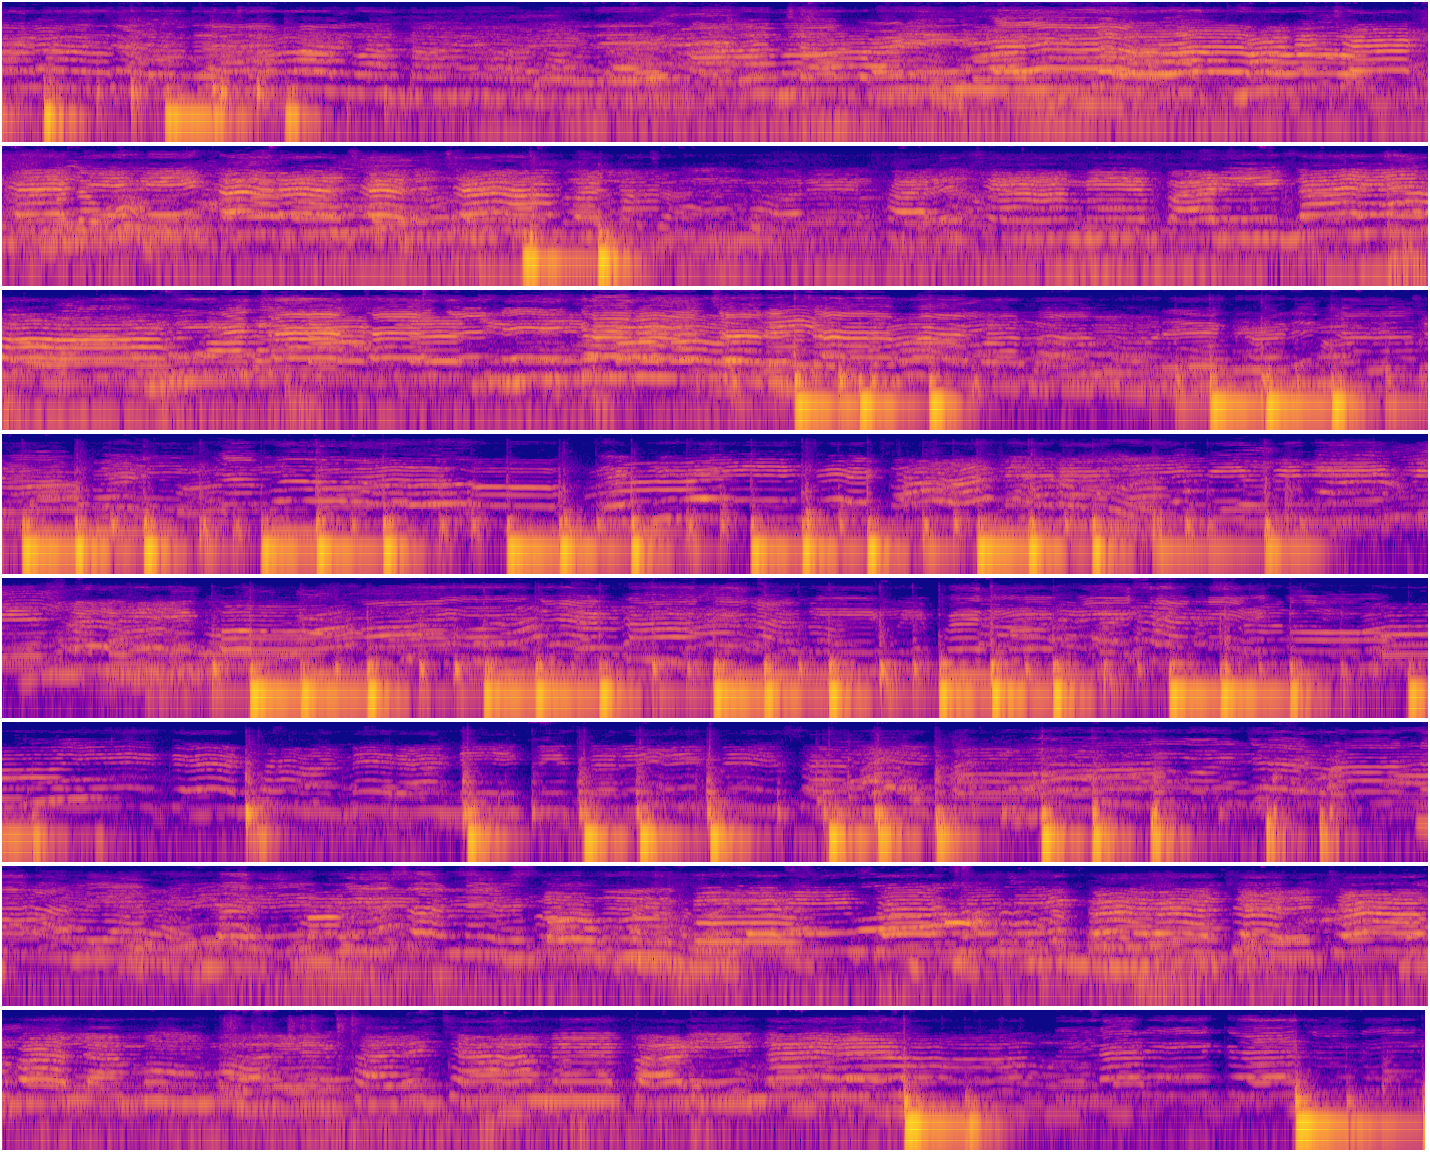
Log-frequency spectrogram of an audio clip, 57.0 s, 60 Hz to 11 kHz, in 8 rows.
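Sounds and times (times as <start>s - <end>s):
low hand-drum beat: 0.0s - 2.0s, 9.7s - 10.4s, 17.7s - 19.4s, 20.1s - 28.3s, 29.3s - 36.2s, 38.0s - 42.4s, 54.4s - 55.0s, 56.4s - 57.0s
person singing: 47.1s - 48.0s.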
